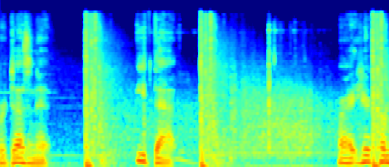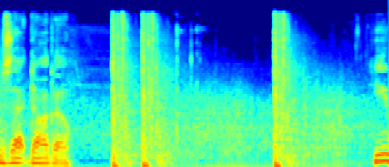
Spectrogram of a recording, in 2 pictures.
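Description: A rifle fires sharp shots.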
